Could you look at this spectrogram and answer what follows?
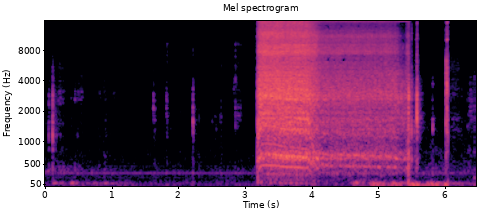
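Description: Hikoki DV18DBXL 18 V brushless cordless drill test-run briefly after its stripped low-gear housing is replaced: it starts suddenly, is loudest for the first second, then runs steadier and quieter with a whine for about another second and a half before stopping. A few light clicks of handling come before it.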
